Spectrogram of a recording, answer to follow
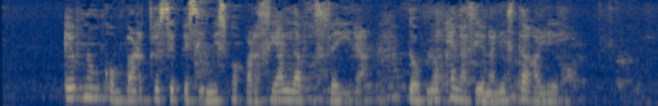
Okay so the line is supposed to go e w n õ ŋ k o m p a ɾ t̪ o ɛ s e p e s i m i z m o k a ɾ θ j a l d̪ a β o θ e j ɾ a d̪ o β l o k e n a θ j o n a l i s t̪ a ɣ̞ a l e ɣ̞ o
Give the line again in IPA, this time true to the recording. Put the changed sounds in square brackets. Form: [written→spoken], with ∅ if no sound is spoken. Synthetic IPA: e w n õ ŋ k o m p a ɾ t̪ o [ɛ→e] s e p e s i m i z m o [k→p] a ɾ θ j a l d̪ a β o θ e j ɾ a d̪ o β l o k e n a θ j o n a l i s t̪ a ɣ̞ a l e ɣ̞ o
